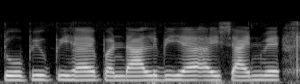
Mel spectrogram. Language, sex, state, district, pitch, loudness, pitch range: Hindi, male, Bihar, West Champaran, 200 Hz, -14 LUFS, 195-205 Hz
